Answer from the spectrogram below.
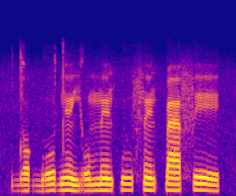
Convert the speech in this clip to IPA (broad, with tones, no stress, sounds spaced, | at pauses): d ɔ˨ ɡ͡b o˨˦ d ɛ̃˦˨ j o˨˦ m ɛ̃˧ k͡p u˧ f ɛ̃˦ k͡p a˦ f e˦˨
